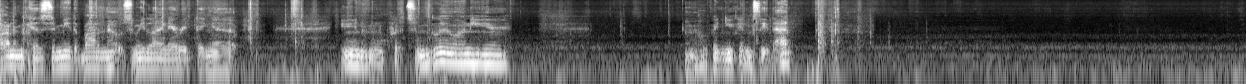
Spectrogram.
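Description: Stiff paper rustles and slides as it is handled.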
